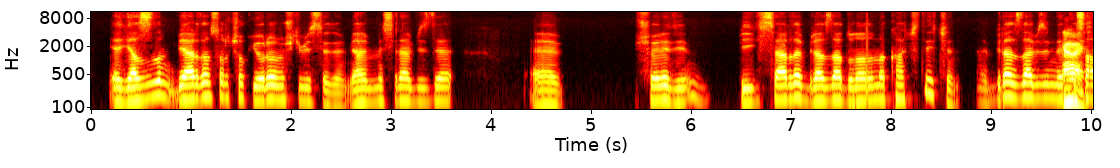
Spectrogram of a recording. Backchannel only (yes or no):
yes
